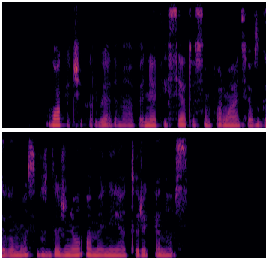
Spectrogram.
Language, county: Lithuanian, Kaunas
